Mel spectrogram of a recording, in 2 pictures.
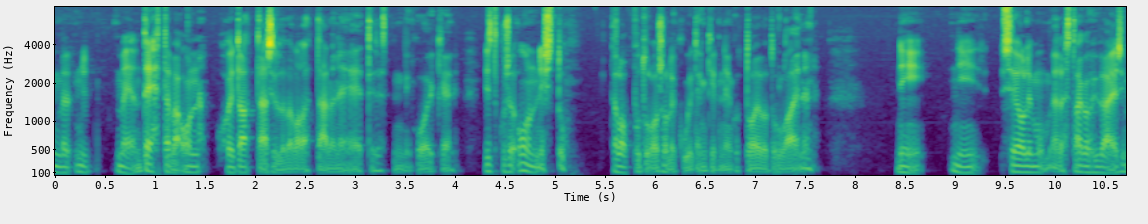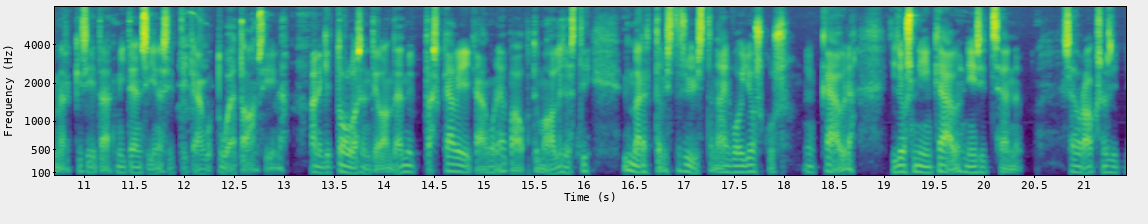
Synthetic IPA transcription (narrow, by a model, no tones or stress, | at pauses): menyt̪meijænt̪eht̪æʋæ̰ʔonhoit̪ɑːt̪ːæ̰ːsilːæt̪ɑ̰ʋɑ̰lːʔɑet̪ːæ̰ːmḛnḛːḛːt̪ːisest̪inniːkuoikeːn | jɑsit̪kusḛʔonːist̪u | jɑlopːut̪ulo̰solikuit̪ḛŋkinnḭːŋkut̪ːoiʋot̪ulːɑ̰inen | nḭː | niː | seolimumːiæ̰lʔest̪ɑikɑhyʋæesimḛrkːisiːt̪æet̪mit̪ensḭːnæsit̪ːikæːŋkut̪uet̪ɑ̰ːnsḭːnæɑinɑkitt̪olːɑsent̪ilˠʔɑ̰nt̪eːt̪nyt̪t̪æskæʋiikæ̰ːŋkunepæopt̪imɑ̰ːlːisest̪iymːærːet̪ːæʋist̪æsyist̪ænʔæ̰inʋoijoskusniŋkkæydæjɑjosniːŋkæyniːnsit̪sḛn | seurɑuksensi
